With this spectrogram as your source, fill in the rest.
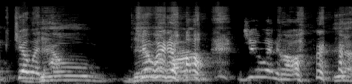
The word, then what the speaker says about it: Gyllenhaal: Jake Gail Jake Gyllenhaal Gail Gy Gyllenhaal. Yeah, you never know by the way it's spelled.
